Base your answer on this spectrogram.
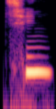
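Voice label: "qin", Mandarin Chinese syllable, first tone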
